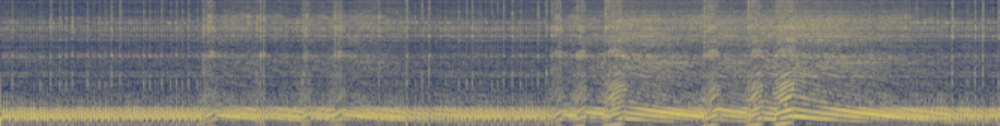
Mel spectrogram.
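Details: New chainsaw, fresh out of the box, that at first would not start despite tuning and a good spark check, now running after the fix. It runs steadily, then its pitch dips and swoops as it bites and clears under load, revving and cutting normally.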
